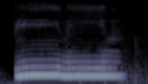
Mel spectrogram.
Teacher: فالياء الأولى والياء الثانية هما مدان طبيعيان في حال الوصل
